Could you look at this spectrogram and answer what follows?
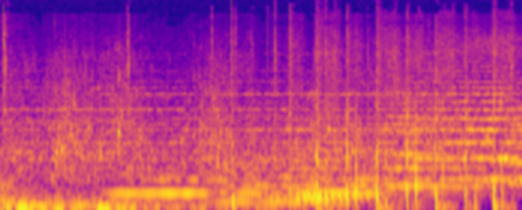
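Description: A video game character's footsteps run in quick, loud, steady succession over layered game music and ambient tones.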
